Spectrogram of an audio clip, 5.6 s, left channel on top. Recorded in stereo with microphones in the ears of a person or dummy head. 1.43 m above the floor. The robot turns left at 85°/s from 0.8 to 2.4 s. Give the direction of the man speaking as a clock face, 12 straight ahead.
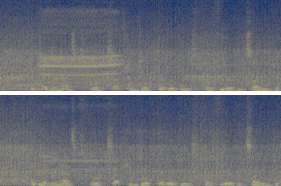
3 o'clock.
